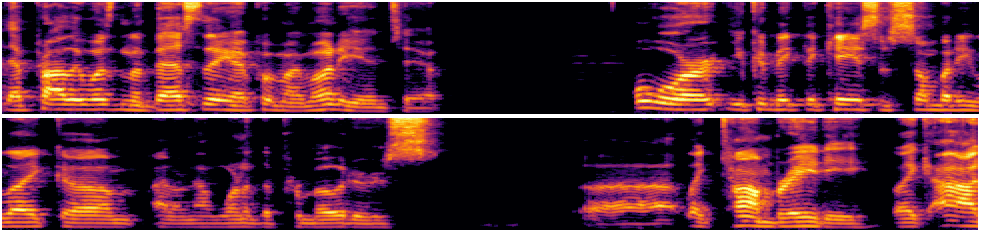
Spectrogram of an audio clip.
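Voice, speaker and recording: An American man talks casually as a podcast co-host discussing a book. He speaks in a conversational, halting way, often circling back to rephrase what he means. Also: mid-range voice.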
